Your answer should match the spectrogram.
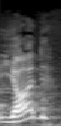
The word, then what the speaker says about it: yod: A jot is the letter Y, pronounced uh, yod, and is the smallest letter in the entire alphabet.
